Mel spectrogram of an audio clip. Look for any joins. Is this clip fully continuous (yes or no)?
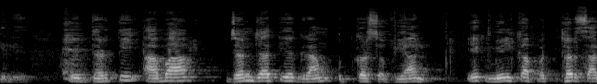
yes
